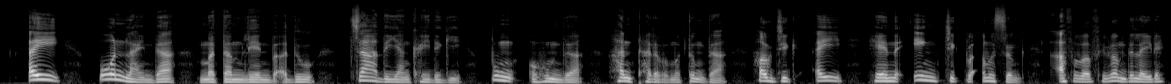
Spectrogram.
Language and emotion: Manipuri, happy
